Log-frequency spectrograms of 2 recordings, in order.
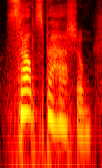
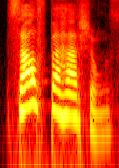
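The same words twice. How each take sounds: First: "Selbstbeherrschung" repeated much softer, almost to himself; hushed echo of "Selbstbeherrschung". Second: "Selbstbeherrschung" said loud and slow, each syllable leaned on; preacher's drawn-out "Selbstbeherrschung"; emphatic. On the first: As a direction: let "Selbstbeherrschung" fall quiet and low. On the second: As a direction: proclaim "Selbstbeherrschung" slowly and loudly. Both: Shown as a demonstration.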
